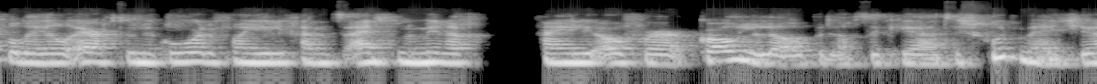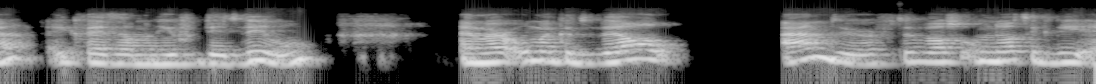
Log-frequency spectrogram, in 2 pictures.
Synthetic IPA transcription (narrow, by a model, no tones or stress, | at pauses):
fəlˠdəɦɪːlˠɛɹχtunɪkɦʊːɹdəvɑnjɵliχaːnətɛ̰jntfɑndəmɪdɑχ | χaːnjəliʔowvəɹkowləlowpədɑχtɪkjaːətɪsχutmɛ̰təɪkʋejtɦeːlˠmlnitɔfɪk̚dɪtʋɪlˠ | ɛnʋaːɹɔmɪkətʋɛlˠ | ʔaːndøɹvdəʋɑsɔ̰mdɑtɪkdi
